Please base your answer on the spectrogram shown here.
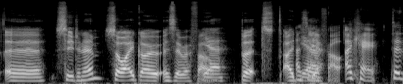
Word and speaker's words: Aziraphale: As a dyslexic, I'm like, I say Aziraphale. I say Aziraphale. Aziraphale.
